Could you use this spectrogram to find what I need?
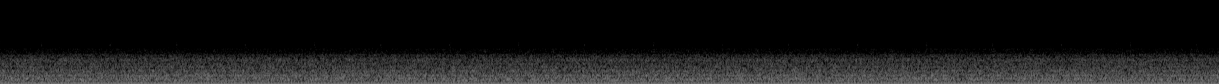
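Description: A truck engine idles with a steady low rumble close by.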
